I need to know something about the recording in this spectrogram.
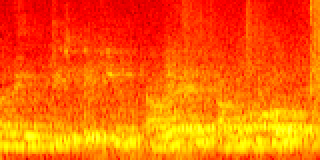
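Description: Only speech: a woman giving a talk into a microphone.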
